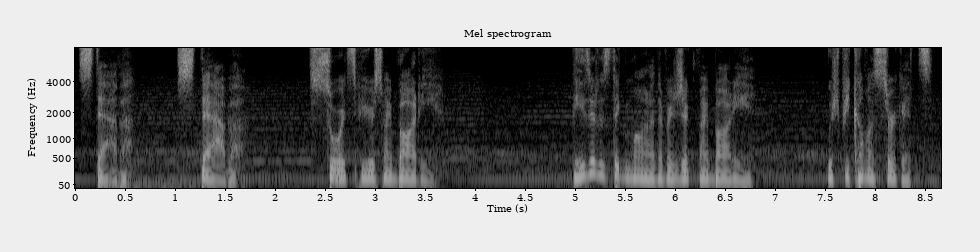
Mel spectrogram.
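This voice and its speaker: A man reads a visual novel aloud as dramatic first-person narration, measured and solemn, in short deliberate phrases. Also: medium pitch, darkish tone. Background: background music.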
